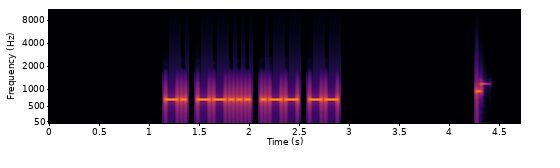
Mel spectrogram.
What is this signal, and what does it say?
Morse code, heard as a keyed tone, about 30 wpm, 700 Hz. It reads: N7WM
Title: NA SOTA Chaser Callsigns 30wpm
